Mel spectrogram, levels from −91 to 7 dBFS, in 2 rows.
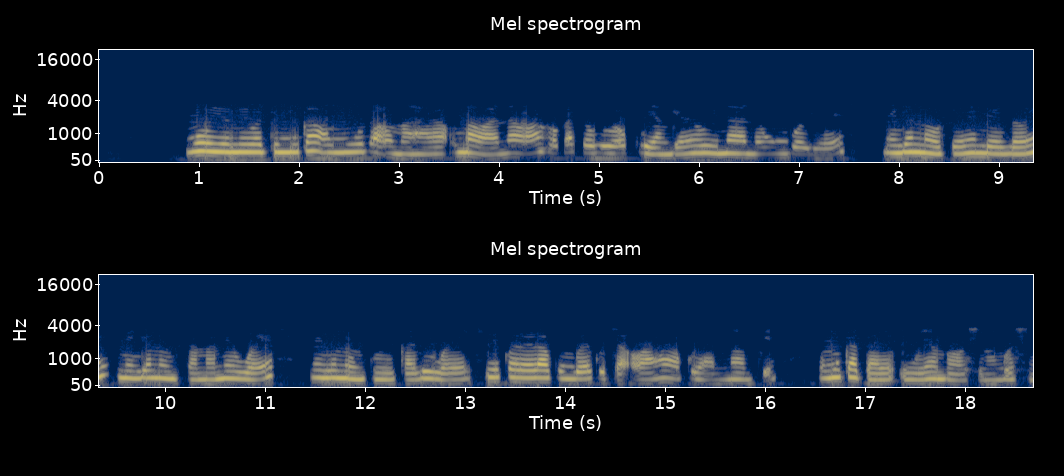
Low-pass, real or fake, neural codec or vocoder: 3.6 kHz; real; none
